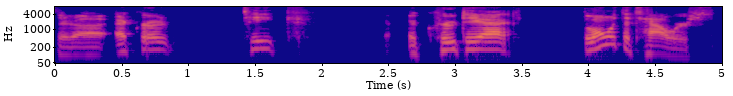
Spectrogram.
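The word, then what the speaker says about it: Ecruteak: I never know how to pronounce it. Ekrutiak, the one with the towers. Ekrutique. Ekrutik.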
